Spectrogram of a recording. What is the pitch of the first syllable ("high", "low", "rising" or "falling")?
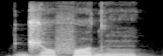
low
